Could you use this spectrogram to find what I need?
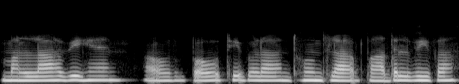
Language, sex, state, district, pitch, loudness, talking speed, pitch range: Bhojpuri, female, Uttar Pradesh, Ghazipur, 185 Hz, -15 LUFS, 145 wpm, 185-190 Hz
